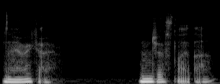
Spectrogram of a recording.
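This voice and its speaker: A man hosting a live ASMR hypnosis session, guiding relaxation in a soft, soothing, gently instructing manner. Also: mid-range voice, flat delivery, normal speed, slightly rough, no room sound, muffled recording.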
